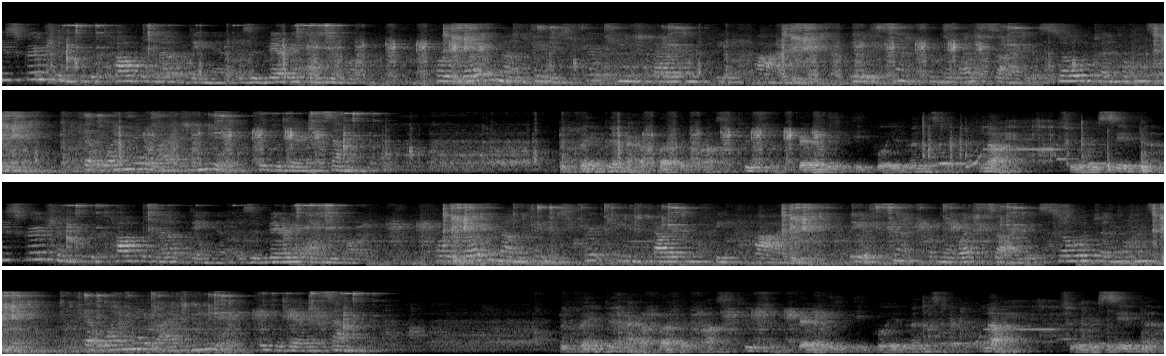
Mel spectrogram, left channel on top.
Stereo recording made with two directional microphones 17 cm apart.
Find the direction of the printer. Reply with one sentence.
In this clip you hear the printer on the left.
